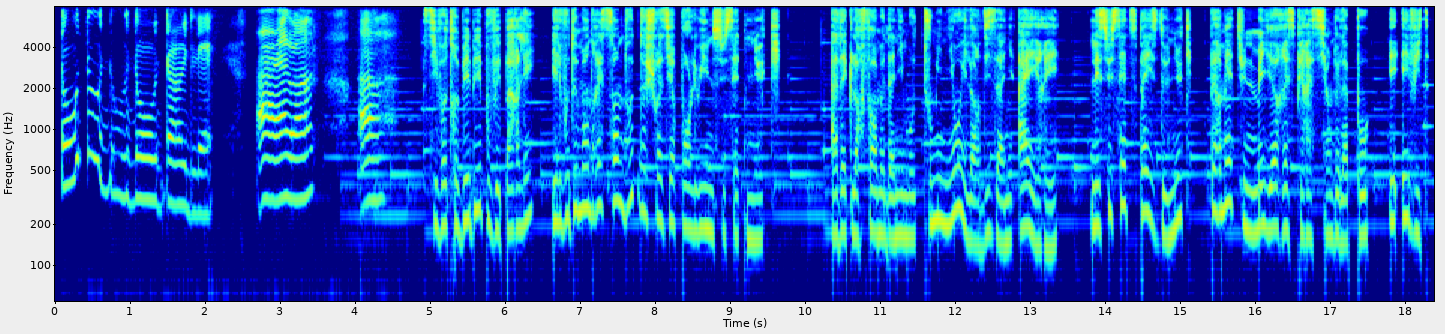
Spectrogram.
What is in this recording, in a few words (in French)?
Pub Radio Maman confidentielle; NUK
